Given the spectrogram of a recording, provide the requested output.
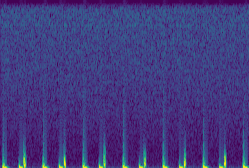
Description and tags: cardiac pulmonary Sounds
sounds for medical studies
